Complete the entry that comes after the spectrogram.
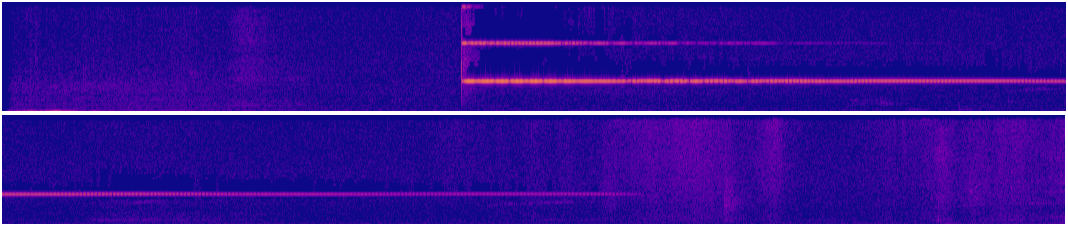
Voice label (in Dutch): Meditatie velden van aandacht intentie; mbsr training februari 2025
